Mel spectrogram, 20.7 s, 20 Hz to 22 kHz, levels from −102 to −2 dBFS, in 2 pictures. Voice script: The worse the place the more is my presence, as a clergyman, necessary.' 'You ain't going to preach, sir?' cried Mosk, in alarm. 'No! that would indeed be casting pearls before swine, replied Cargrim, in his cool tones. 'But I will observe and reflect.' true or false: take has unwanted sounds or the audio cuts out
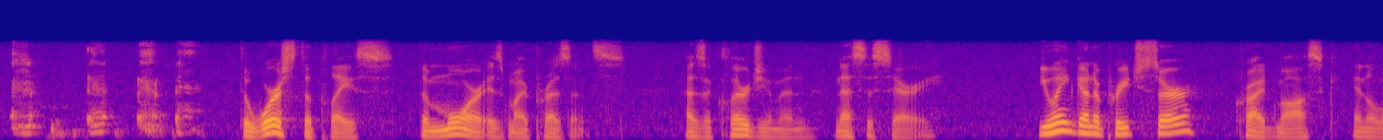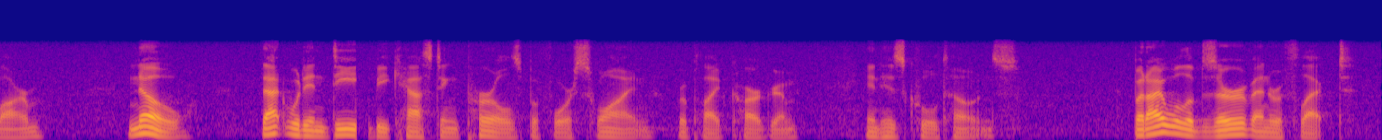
true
